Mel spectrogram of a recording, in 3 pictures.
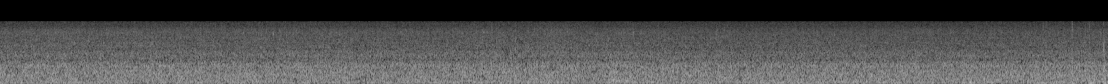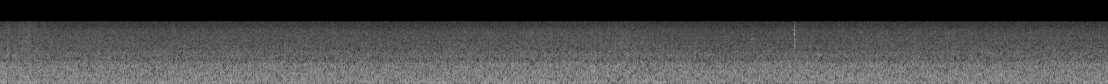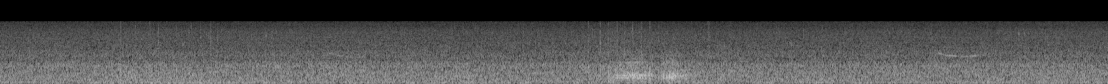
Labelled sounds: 31.5	32.0	killer whale, offshore, call OFF17, 1.3 to 1.7 kHz

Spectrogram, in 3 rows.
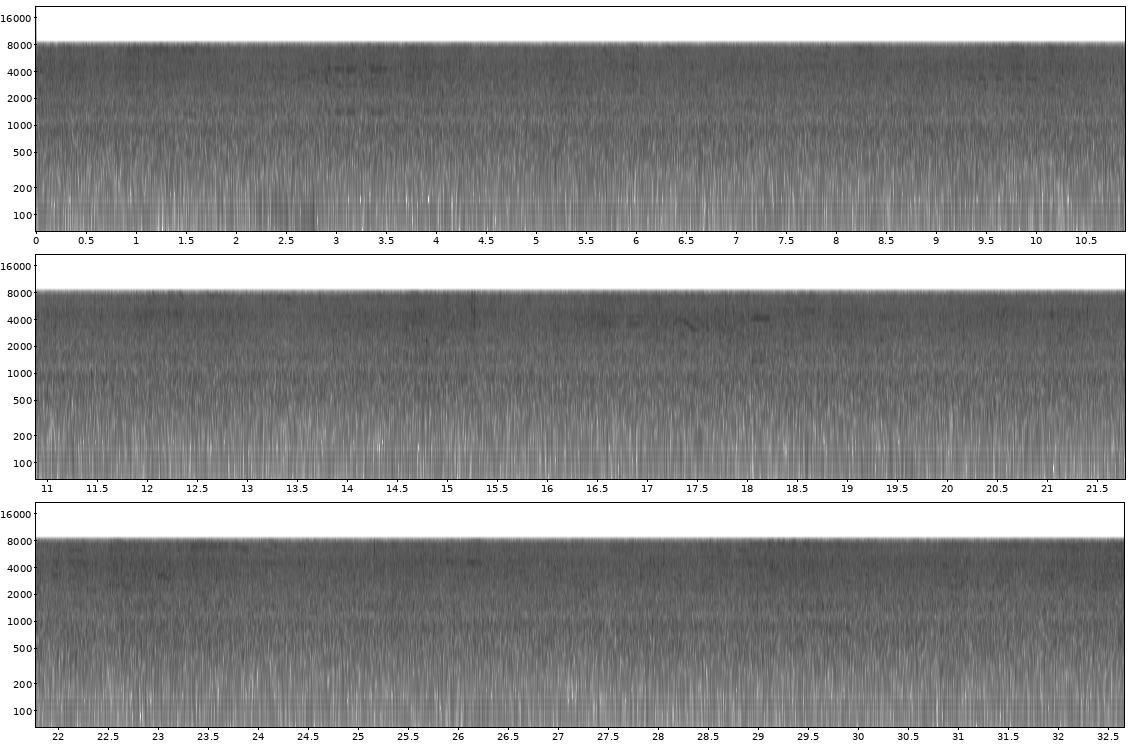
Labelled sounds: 2.7	3.2	Pacific white-sided dolphin, 3.7 to 4.4 kHz
17.3	17.6	Pacific white-sided dolphin, 3.0 to 4.1 kHz
18.0	18.3	Pacific white-sided dolphin, 4.0 to 4.2 kHz
23.3	23.8	Pacific white-sided dolphin, 6.3 to 7.2 kHz
32.4	32.6	Pacific white-sided dolphin, 3.1 to 3.3 kHz

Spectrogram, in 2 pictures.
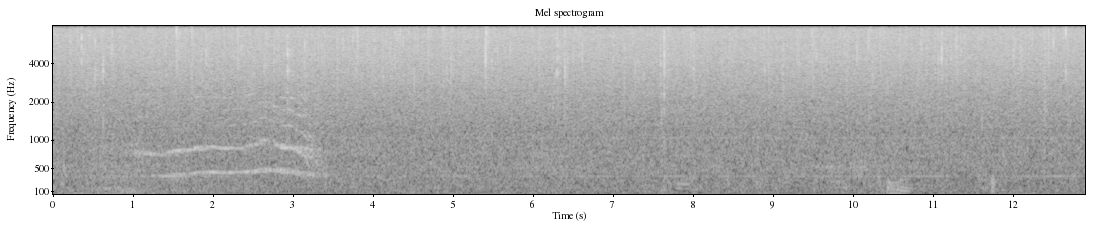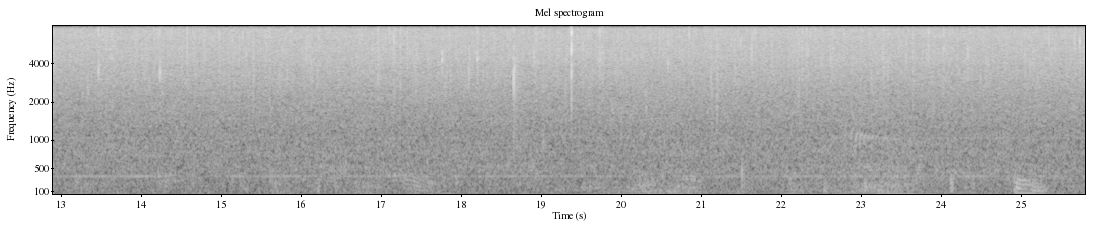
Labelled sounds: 1.0	3.2	humpback whale, 0.78 to 1.1 kHz

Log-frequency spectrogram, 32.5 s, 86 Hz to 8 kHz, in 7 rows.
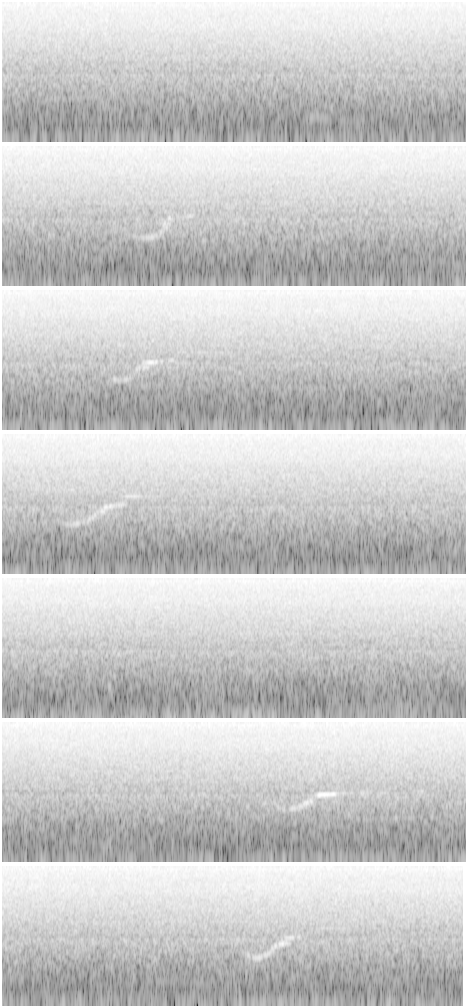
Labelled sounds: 14.9	15.2	humpback whale, 0.80 to 0.93 kHz

